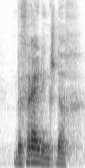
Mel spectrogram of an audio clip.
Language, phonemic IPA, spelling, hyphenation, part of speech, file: Dutch, /bəˈvrɛi̯.dɪŋsˌdɑx/, Bevrijdingsdag, Be‧vrij‧dings‧dag, proper noun, Nl-Bevrijdingsdag.ogg
- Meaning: Liberation Day, i.e. VE Day (Victory in Europe day): celebrated as a holiday on May 5th in the Netherlands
